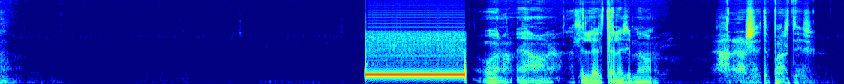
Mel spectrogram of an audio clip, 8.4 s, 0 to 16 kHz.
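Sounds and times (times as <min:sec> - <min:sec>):
telephone line beeps while placing a call: 0:03.7 - 0:04.7
speech: 0:05.7 - 0:06.7, 0:07.3 - 0:08.3.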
